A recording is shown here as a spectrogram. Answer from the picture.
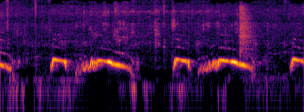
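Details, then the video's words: Spotted dove cooing in two strange-sounding voices: low soft coos, a short note followed by a longer drawn-out falling coo, repeated about every two and a half seconds, in a small room. "Burung Berderuk Tikukur Gacor Berkicau Dua Suara Aneh"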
